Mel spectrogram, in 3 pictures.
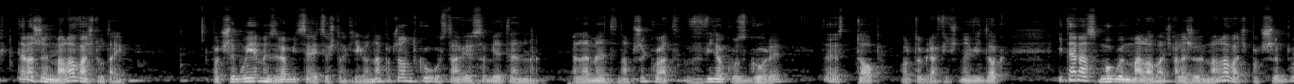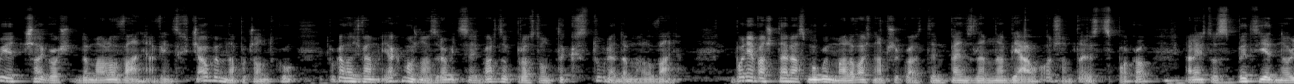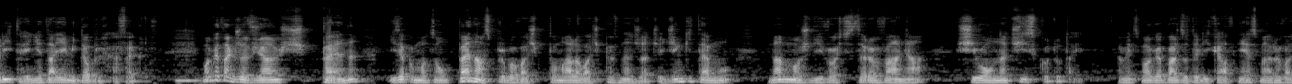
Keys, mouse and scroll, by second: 1.1 shift+middle click, 2.2-4.8 shift+middle drag, 5.6 7, 7.1 shift+middle click, 22.1-23.7 drag, 24.9 ctrl+z, 31.9-38.8 drag.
